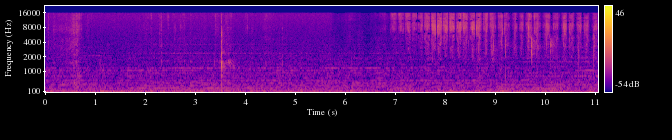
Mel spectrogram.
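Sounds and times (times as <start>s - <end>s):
background music: 0.0s - 11.0s
fingers rubbing hair on scalp: 6.9s - 11.0s.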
